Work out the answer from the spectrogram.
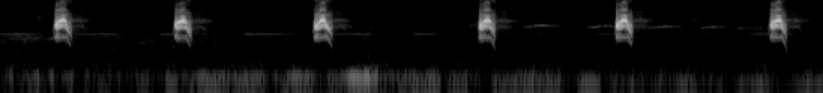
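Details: Long-tailed shrike calling actively, recorded as a lure to prompt other shrikes to sing: six short, harsh, scratchy bursts repeated every one to one and a half seconds, with faint thin whistles between and low background rumble.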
